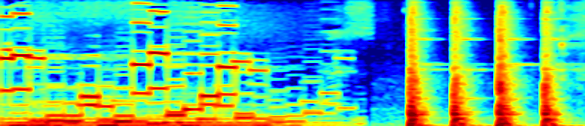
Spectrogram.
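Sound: knocking on a door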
